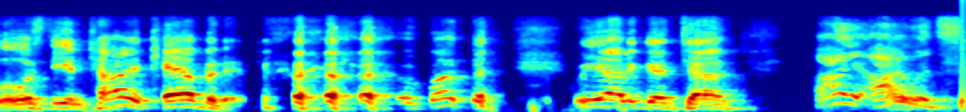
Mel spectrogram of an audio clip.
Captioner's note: laughter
